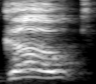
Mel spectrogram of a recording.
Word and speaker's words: GOTE: It would be pronounced GOAT because the word tote is TOTE.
